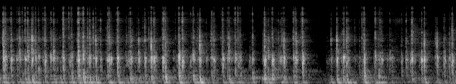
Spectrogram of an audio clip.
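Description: A full-size ASUS ROG Claymore Core mechanical keyboard, with plastic keycaps on Cherry MX Red switches, a metal plate, a hollow case and RGB backlighting, is typed on rapidly with the fingertips of both hands. Dense, clacky key taps come in quick succession, with a bright click tone around 1.3 kHz and a hollow low thump under each stroke. Typing pauses briefly just past the three-second mark, then resumes at the same fast pace.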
